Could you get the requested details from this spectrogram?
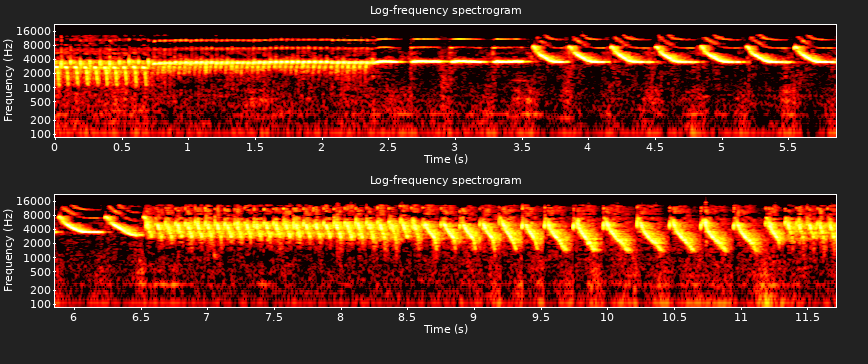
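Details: Canary song played as tutor material for a lovebird to copy: a long steady whistled tone, then rapid rolls of repeated high descending sweeps, ending in a fast buzzy trill of downward strokes.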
